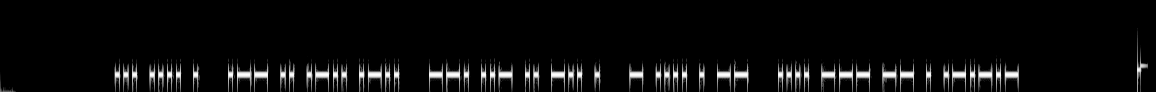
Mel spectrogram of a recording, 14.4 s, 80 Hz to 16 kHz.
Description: Morse code, heard as a keyed tone, about 22 wpm, 700 Hz. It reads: SHE WILL GUIDE THEM HOME.
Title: Sentences from Top 1000 Words - Review Part 3 - 22wpm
